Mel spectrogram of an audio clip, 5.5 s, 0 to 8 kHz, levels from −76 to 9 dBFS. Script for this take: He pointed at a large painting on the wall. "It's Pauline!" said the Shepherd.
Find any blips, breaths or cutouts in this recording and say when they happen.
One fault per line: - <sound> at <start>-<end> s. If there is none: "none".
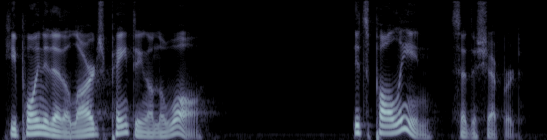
none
